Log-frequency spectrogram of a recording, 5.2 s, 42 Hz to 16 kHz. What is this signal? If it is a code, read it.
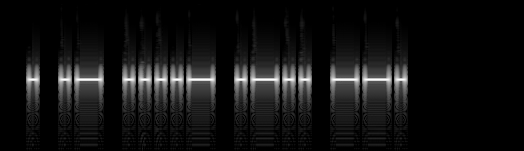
Morse code, heard as a keyed tone, about 15 wpm, 700 Hz. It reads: EA4LG
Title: DXCC-100 Call Signs - 5 Characters - Repeated 3x - 15wpm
